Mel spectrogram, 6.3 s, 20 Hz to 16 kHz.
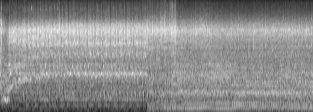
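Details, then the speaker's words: Craftsman LT1000 riding mower, 20 hp, after carburetor and fuel solenoid repair, new plugs, carb primed, no choke: cranks about three seconds, then catches and settles into a steady, even run with no misfire; engine running properly. "let's see what happens ready go oh oh she fired"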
